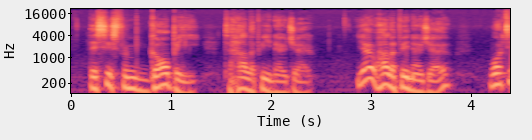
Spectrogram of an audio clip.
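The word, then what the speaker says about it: jalapeño: It's Jalapino. Not Jalapelino for sake. Not that hard.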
